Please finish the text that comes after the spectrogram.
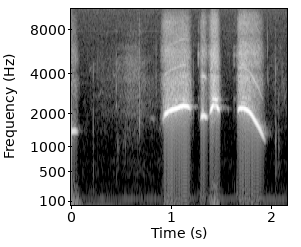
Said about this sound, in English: I can whistle like that, or I can whistle like this, or through my teeth.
